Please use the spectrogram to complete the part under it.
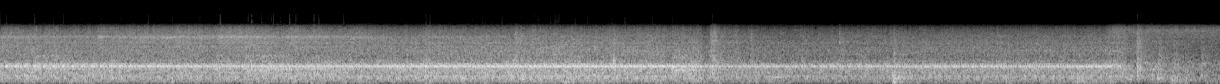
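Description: A machine hums with a steady whine.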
